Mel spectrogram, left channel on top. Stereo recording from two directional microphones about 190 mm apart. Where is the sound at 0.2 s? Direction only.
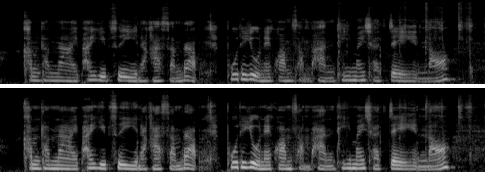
15° right (ahead or behind).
